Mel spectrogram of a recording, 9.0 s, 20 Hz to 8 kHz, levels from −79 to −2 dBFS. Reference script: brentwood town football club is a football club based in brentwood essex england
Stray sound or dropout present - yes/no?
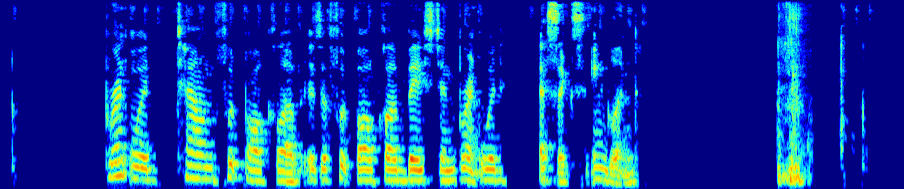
yes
